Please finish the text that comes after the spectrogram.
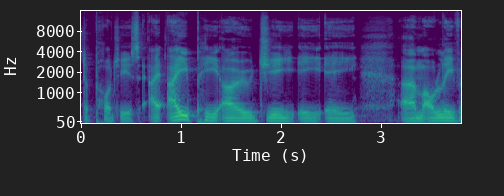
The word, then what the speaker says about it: Apogee: company called apogee i think i think it's pronounced apogee a-p-o-g-e-e um i'll leave a link in link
